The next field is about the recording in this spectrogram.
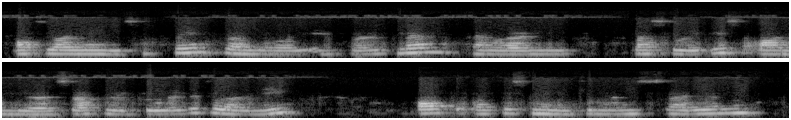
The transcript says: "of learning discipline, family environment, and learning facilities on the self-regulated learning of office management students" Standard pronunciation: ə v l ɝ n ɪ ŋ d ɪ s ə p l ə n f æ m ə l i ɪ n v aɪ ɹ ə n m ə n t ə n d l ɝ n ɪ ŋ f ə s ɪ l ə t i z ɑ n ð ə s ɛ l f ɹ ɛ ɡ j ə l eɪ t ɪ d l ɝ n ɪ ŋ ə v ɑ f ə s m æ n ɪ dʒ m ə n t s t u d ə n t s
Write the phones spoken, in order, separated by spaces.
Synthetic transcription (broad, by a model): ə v l ɝ n ɪ ŋ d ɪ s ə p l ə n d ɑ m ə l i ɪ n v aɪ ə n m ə n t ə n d l ɝ n ɪ ŋ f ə s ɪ l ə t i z ɑ n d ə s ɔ f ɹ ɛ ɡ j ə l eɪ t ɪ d l ɝ n ɪ ŋ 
